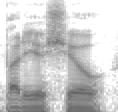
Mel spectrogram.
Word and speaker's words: Badiashile: I know everyone says I pronounce it wrong. Badiashile.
